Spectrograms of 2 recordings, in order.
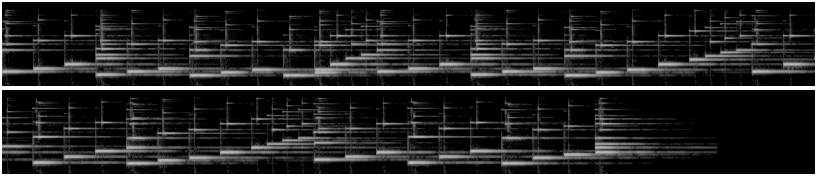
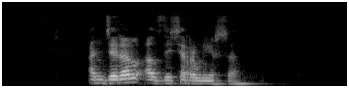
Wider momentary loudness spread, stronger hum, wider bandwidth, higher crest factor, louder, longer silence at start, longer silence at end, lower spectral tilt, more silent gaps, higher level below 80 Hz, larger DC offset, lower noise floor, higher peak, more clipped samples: second, 5 LU vs 18 LU; neither; first, 16 kHz vs 11.5 kHz; about the same, 18 dB vs 20 dB; first, -21 LUFS vs -24 LUFS; second, 0 s vs 0.85 s; first, 1.4 s vs 0.9 s; second, 3.5 dB/octave vs -5.5 dB/octave; neither; second, -78 dBFS vs -72 dBFS; neither; second, -49 dBFS vs -82 dBFS; about the same, -4 dBFS vs -6 dBFS; neither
